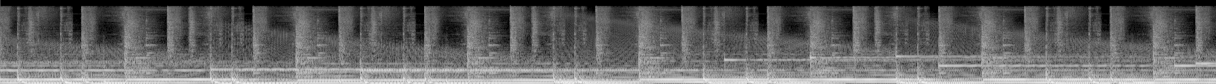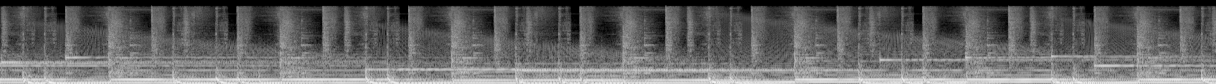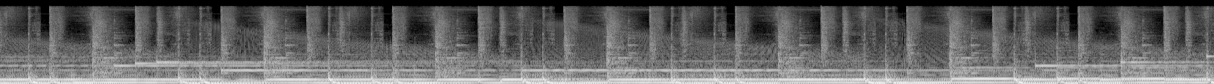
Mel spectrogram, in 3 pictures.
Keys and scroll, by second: 4.1 ctrl+t, 4.5 Return, 5.4 ctrl+t, 5.8 Right, 6.3 Up, 7.1 Return, 8.8-10.2 typing, 11.3 ctrl+t, 14.2 Return.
